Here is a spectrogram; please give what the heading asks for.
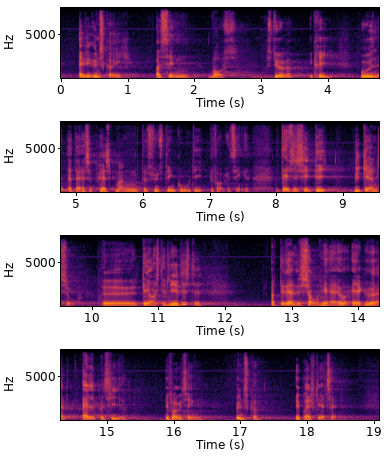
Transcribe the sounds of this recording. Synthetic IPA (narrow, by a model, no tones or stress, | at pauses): æʋiʔønsɡ̥ɐʔe̝ɡ̥ə | ɒ̽senəʋɒːsːd̥ɶɐɡ̥ɐikʰʁḭːuːð̞ˠn̩æd̥ɑ̈æɐsʰɒpʰæsmɑ̈ŋəd̥ɑ̈synsd̥e̝æenɡ̥o̝̰ːid̥e̝̰ːifɒ̽lɡ̥ət͡sʰe̝ŋ̰ð̩ˠɒ̽d̥e̝æsense̝̰ːd̥ːe̝ʋiɡ̥æɐnəsɔ̰̽ː | ød̥e̝æɐɒ̽sd̥e̝led̥əsd̥ə | ɒ̽d̥e̝d̥æɐle̝d̥ɕɒʊ̰d̥heɐ̰æɐjo̝ʔæjɑ̈ɪkʰæhøːɐæd̥æləpʰɑ̈t͡sʰḭːɐ | ifɒ̽lɡ̥ət͡sʰe̝ŋ̰̩ˠ | ønsɡ̥ɐ | e̝d̥̚b̥ʁɛd̥fle̝ːɐt͡sʰæl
